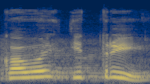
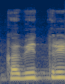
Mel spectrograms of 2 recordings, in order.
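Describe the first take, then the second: First: The word is said with four syllables. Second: The word is said with three syllables. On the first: The speaker calls it right. "कवयित्री ये उच्चारण है।" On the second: The speaker calls it wrong. "कवित्री नहीं है"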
